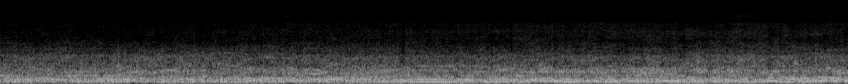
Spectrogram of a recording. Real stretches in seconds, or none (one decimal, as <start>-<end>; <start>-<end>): 3.5-4.0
